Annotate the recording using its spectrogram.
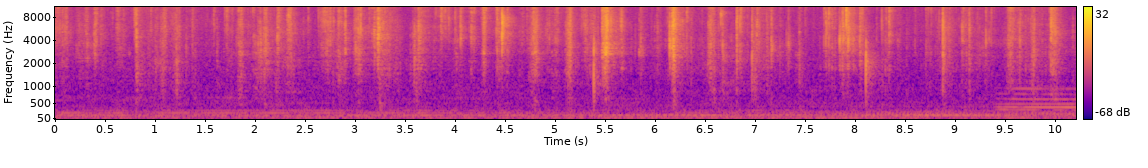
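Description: Nylon webbing strap handled and pulled through the holes of a plastic platform pedal: scattered rustles, scrapes and small clicks. Soft background music with low steady notes runs underneath.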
